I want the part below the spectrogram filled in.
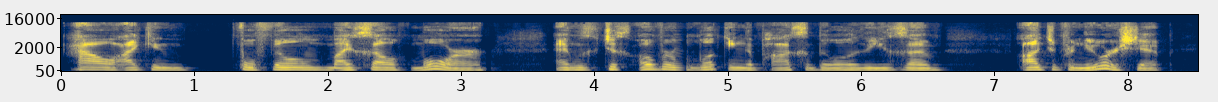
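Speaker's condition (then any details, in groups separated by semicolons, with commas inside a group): Cleft lip and palate, Opitz G/BBB syndrome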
